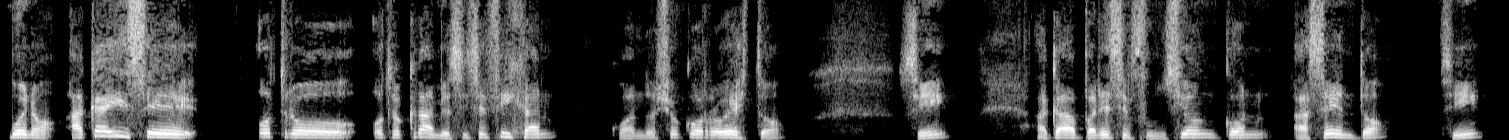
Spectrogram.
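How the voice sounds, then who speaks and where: A man's voice: on the high side, takes it slowly, long pauses, fairly bright tone, no room sound. A man teaching a programming class online, checking in with the students after nearly every phrase. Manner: checks understanding with frequent "¿sí?" and "¿está?".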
